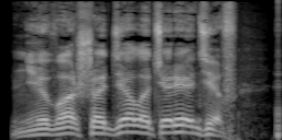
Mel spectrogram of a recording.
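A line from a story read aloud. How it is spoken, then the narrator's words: Sudden bark after silence. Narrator (Russian): рявкнул молчавший до этого момента Трепов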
